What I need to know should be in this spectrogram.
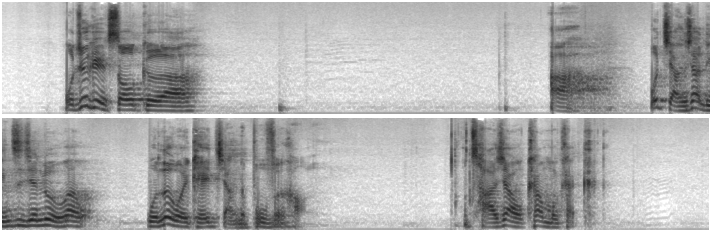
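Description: A man speaks with animation into a close microphone, in short bursts with pauses.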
